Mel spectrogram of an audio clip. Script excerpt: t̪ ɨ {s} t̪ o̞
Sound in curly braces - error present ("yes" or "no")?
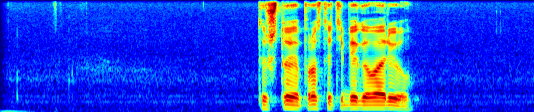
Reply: yes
